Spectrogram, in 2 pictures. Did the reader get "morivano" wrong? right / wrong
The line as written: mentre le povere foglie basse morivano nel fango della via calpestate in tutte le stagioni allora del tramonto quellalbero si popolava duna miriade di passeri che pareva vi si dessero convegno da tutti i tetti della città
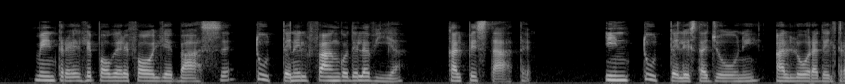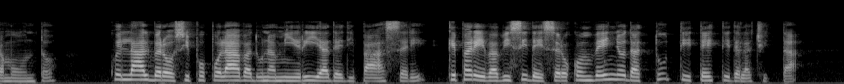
wrong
